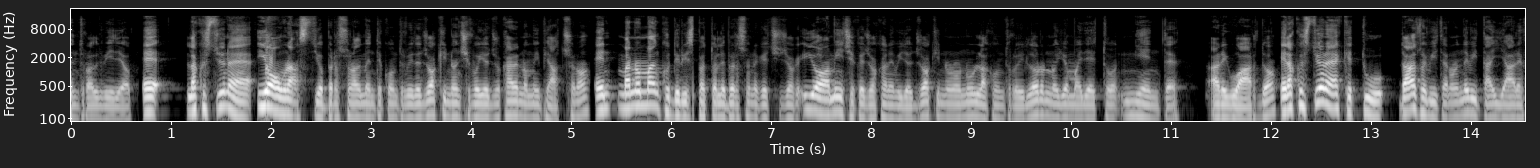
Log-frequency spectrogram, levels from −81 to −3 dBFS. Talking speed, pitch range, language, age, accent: 270 wpm, 105-140 Hz, Italian, 20-39, native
